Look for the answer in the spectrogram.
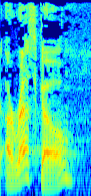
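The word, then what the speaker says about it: aresko (ἀρέσκω): And then in the New Testament, we have the Greek word aresko. A-R-E-S-K, long O.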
